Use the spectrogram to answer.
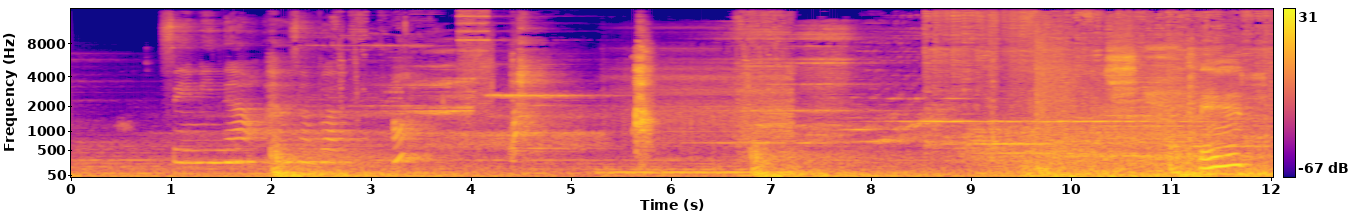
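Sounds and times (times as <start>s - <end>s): dark electronic music: 2.1s - 12.0s.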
